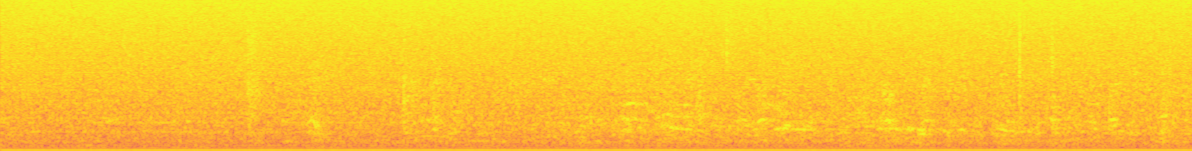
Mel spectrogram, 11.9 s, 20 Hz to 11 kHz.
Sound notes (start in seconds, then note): 2.7 background chatter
